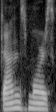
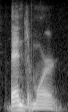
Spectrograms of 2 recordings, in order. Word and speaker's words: Densmore: My drum kit is the replica of John Dunsmore's kit from the Doors. Densmore. Dunsmore? I thought it was Densmore. However you Americans pronounce it.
